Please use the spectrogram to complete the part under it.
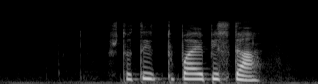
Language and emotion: Russian, angry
